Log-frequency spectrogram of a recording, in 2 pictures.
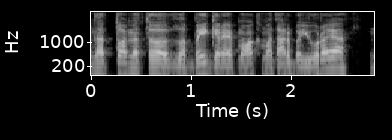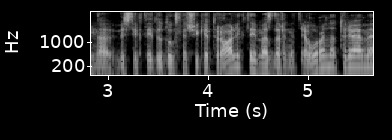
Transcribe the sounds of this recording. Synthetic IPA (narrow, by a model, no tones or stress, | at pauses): nɐt̪uɔmʲɛt̪ʊlˠɐbɐɪɡʲɛɾɐɪɐpmoːkɐmɐd̪ɐrbɐjuːɾoːjɛ | nɐʋʲɪsʲt̪ʲɪkt̪ɐɪd̪ʋʲɪt̪uːkst̪ɐnt͡ʃʲɛʊɪkʲɛt̪ʊɾʲoːlʲɪk̚t̪ɐɪmʲɛsd̪ɐrnʲɛt̪ɛʊɾoːnʲɛt̪ʊɾʲeːjoːmʲɛ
